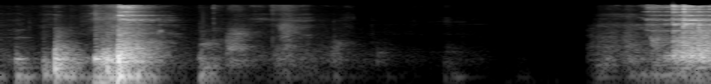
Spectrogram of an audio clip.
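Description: Wooden workpiece knocking against the workbench as it is turned over and set down, a few knocks in the first second. Near the end comes a short clatter with a metallic ring, as steel tools on the bench clink together when one is picked up.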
